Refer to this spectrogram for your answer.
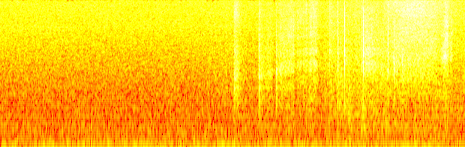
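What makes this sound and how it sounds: Hands rest on the glossy paper pages of a large open hardcover book lying flat and rub them. After about three seconds of quiet low hum, soft dry brushing and swishing starts, with bright papery crinkles and a few faint ticks over the steady low background.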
